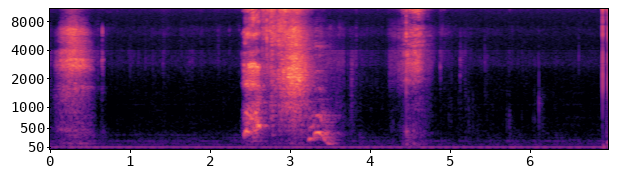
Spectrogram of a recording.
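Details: Three sneezes in close succession over a steady background hum, from someone with grass pollen allergy sneezing endlessly for days without medication, nose pink and drained.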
